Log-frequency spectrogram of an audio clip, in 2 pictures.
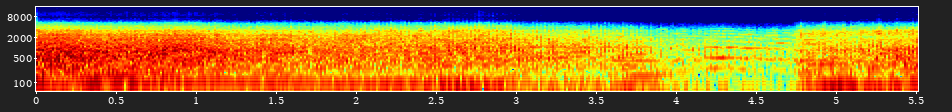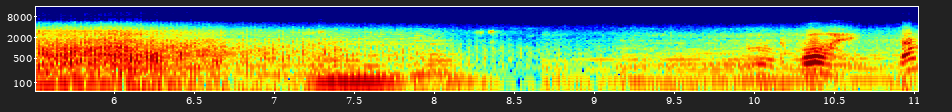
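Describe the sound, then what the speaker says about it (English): A propeller airplane lands in the dark with a steady engine drone and rumble that swells and fades, followed by a brief sharp clatter near the end, with voices talking over it. "Boy, some landing, Tailspin."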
